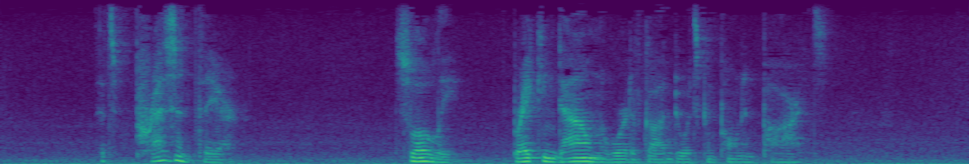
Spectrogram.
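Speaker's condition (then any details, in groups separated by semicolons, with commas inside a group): No condition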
